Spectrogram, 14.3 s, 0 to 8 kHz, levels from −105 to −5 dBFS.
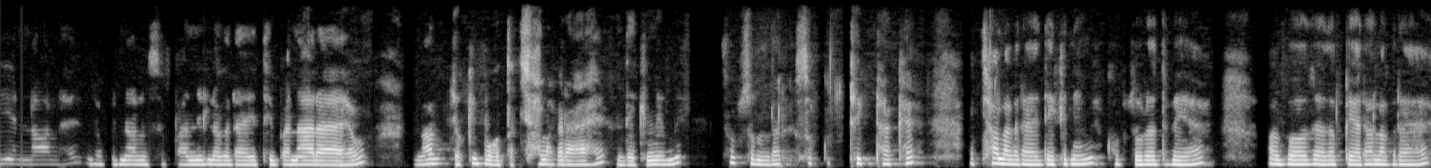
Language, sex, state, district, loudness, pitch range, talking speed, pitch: Hindi, female, Bihar, Purnia, -18 LUFS, 195-230 Hz, 185 wpm, 200 Hz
